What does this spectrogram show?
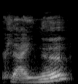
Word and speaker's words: klein: exemple, effectivement, l'adjectif klein, kleine, qui est parallèle à petit, petite, sauf que les Allemands prononcent ont deux déficiences. Un, ils prononcent la consonne finale, et deux, ils n'en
